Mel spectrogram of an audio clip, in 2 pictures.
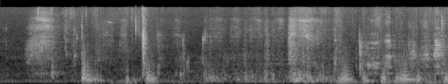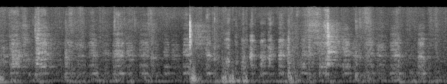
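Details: A French Bulldog laps up pumpkin purée from a spatula. Close, loud, irregular wet smacks and lip sounds mix with quick breathy panting, all over a faint background hum.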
